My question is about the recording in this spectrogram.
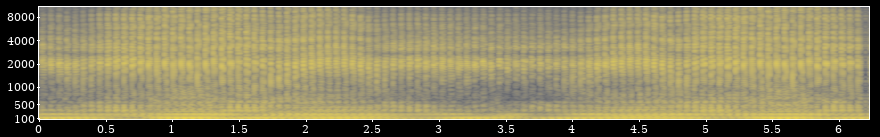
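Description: A neuro bass synth note held low and steady, run through a chorus, saturator and CamelCrusher distortion effects chain, with a beastly, gritty tone. Its brightness and loudness slowly swell and ebb twice.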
